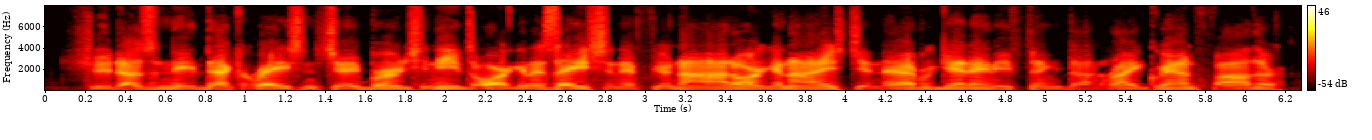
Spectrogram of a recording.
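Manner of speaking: loud, insistent animal character; bossy Squirrel. Acted. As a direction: lecture busily like a know-it-all squirrel. Squirrel argues for organization.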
